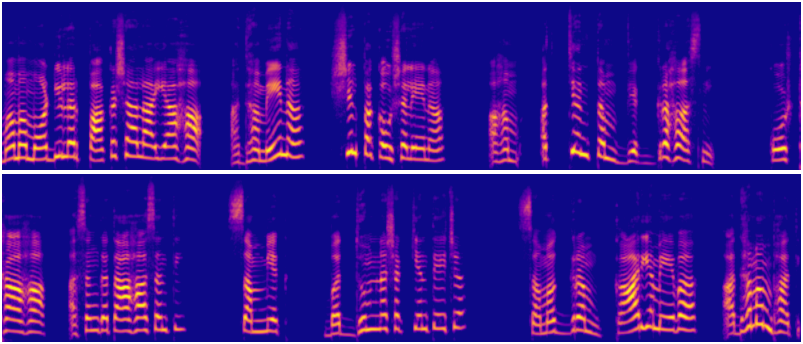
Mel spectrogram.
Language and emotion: Sanskrit, angry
